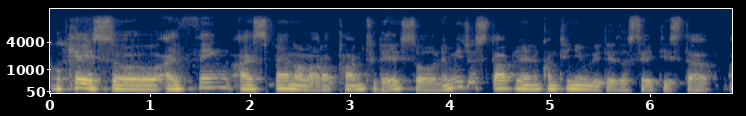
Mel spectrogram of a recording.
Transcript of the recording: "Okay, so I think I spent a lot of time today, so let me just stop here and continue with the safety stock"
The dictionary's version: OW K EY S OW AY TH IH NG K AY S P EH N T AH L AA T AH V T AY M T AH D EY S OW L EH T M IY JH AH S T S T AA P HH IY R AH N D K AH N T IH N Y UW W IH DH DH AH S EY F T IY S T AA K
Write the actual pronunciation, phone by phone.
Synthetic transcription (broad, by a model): OW K EY S OW AY TH IH NG K AY S P EH N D AH L AA T AH V T AY M T AH D EY S OW L EH T M IY JH AH S T S T AA P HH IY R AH N K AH N T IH N Y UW W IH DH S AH S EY T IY S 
